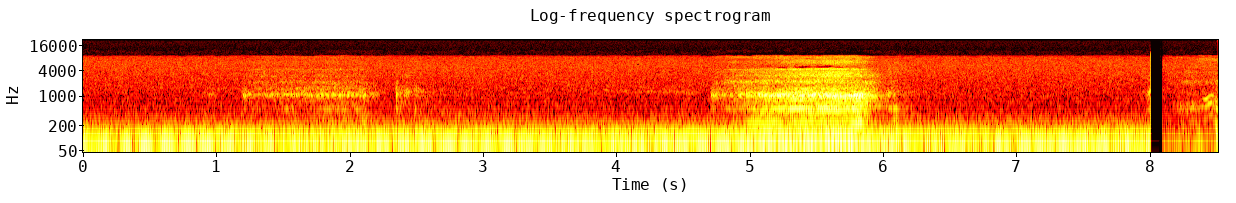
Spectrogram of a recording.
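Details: Low rumbling snoring over a steady background hum, with a louder rattling snore midway, recorded during sleep with the SnoreLab snoring app.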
